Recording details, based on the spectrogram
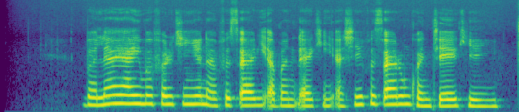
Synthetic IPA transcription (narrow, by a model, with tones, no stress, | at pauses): bɐ˨laː˦jaː˦ji˦mɐ˦ɸɐ˦rkʲɪ˦ɲjɐ˦naː˨ɸɪ˦sʼaː˦ɽiː˦ʔa˨bɐ˦nɗaː˦kʲiː˨ʔa˨ʃeː˦ɸɪ˦sʼaː˦ɽɪ˦ŋkʷɐ˨nt͡ʃe˦jɐ˦kʲʰeː˨ji˦ʔ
